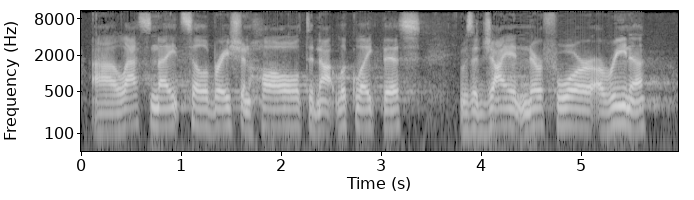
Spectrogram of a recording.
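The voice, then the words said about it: Slightly hoarse voice. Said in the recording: “my voice gets hoarse ... I was yelling quite a lot ... my voice is a little hoarse”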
